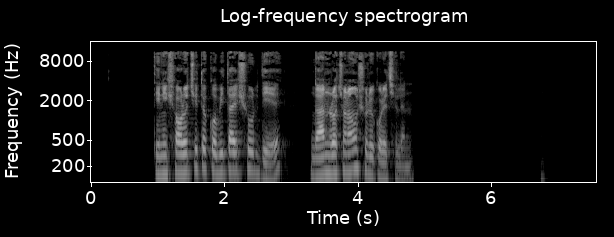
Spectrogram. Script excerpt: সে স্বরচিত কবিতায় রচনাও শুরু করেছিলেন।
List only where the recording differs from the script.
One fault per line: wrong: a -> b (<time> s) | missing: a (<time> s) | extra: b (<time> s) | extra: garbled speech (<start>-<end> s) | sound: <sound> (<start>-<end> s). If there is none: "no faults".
wrong: সে -> তিনি (0.9 s)
extra: সুর দিয়ে গান (2.2 s)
